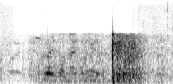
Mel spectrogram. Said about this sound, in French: Sur cette vidéo, on entend les tirs de mortier d'artifice et les cocktails Molotov tirés par des jeunes cagoulés.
